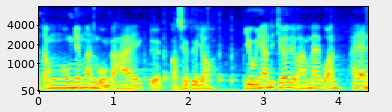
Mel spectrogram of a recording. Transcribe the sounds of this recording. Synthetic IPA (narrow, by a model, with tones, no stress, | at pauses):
t͡ɕɔ˧wŋ͡mho˧nɲə˧nʔa˧jŋ̟mu˨˩ənkaː˧˩ɦaː˧jɗɨ˨˩əkːɔ˨˦sɨ˧t̪ɨ˧zɔ˧zu˨˩ɲɨ˧ʔa˧jŋ˨˦t͡ɕəː˨˦ve˨˩ɓaː˨˩nɓɛː˧ku˧˩ʔa˧ŋ̟haː˧jʔa˧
